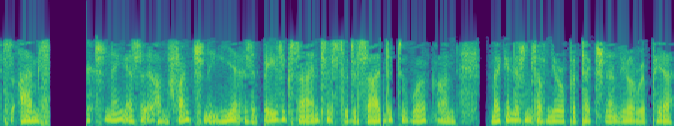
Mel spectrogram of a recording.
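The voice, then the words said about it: German accent. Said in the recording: “I'm an MD in the German system. Now I gave my nationality away, which is clear in my accent”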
